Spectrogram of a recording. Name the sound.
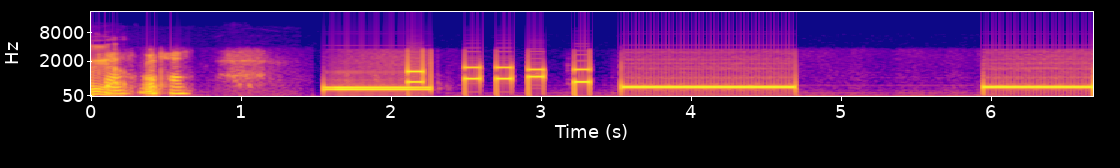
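telephone number being dialed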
